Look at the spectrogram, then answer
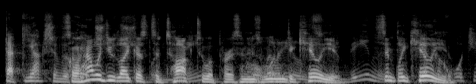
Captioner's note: through translator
